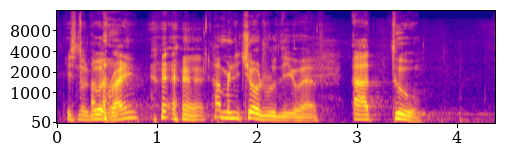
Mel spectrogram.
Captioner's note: chuckles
